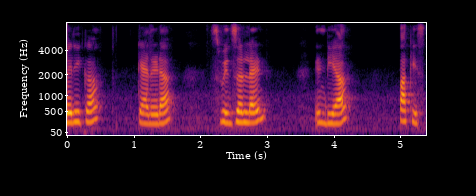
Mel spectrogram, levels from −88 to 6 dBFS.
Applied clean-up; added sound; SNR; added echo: none; none; none; none.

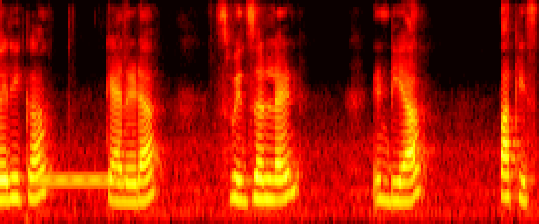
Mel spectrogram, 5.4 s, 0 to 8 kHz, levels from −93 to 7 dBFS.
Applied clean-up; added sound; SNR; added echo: none; Telephone; 10 dB; none.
